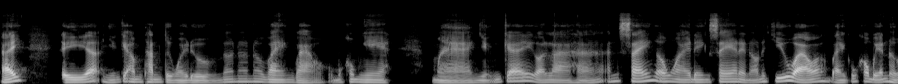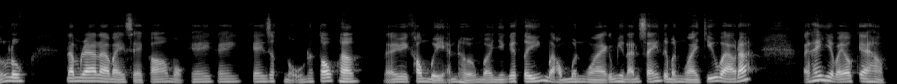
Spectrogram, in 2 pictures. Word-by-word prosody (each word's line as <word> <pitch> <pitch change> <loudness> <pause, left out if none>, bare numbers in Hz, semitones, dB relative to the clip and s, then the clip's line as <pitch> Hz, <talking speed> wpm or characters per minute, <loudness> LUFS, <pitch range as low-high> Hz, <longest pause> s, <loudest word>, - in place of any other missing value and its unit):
Đấy, - - +8 0.4
thì 105 +1 +4
á - - +5
những 105 -1 -6
cái - - 0
âm 120 -2 -1
thanh 115 -1 -1
từ 95 - -2
ngoài 95 -1 -2
đường 90 0 -3
nó 115 +2 -5
nó 130 0 -6
nó 130 -2 -5
vang 105 -2 0
vào 90 0 -3
cũng 100 +1 -10
không 115 -1 -4
nghe, 100 -2 -2 0.4
mà 90 -2 -2
những 95 +4 -6
cái, 75 +3 +1
gọi 100 -2 -1
là, 95 -2 -3
hả 90 +2 -6
ánh 135 +3 -7
sáng 150 +4 +3
ở 135 - +1
ngoài 115 -5 -2
đèn 110 0 -3
xe 130 +2 +1
này 110 - -1
nọ 95 +1 -5
nó 130 - -5
chiếu 155 +5 +2
vào 115 -4 +7
á, 140 - -2
bạn 95 +1 -2
cũng 135 - -8
không 135 -5 -1
bị 105 - +1
ảnh 120 - -1
hưởng 130 - -1
luôn. 155 -1 +3 0.4
Đâm 150 +1 +3
ra 155 0 +7
là 140 -4 +4
bạn 110 0 0
sẽ 105 -2 -4
có 120 +5 -2
một 105 -7 -7
cái 125 +1 -7
cái 130 +1 -7
cái 130 0 -3
giấc 145 -1 -7
ngủ 105 -1 -7
nó 135 - -7
tốt 155 +1 +6
hơn, 135 -1 +6 0.3
tại - - -3
vì 120 -1 -1
không 135 +2 0
bị 100 0 +1
ảnh 115 +4 -7
hưởng 105 0 -3
bởi 105 0 -1
những 110 +1 -5
cái 140 - +1
tiếng 145 +7 +2
vọng 110 - -1
bên 125 0 -3
ngoài 105 -3 0
cũng 115 - -3
như 140 - -1
là 120 - 0
ánh 125 - -3
sáng 160 +4 +1
từ 125 - 0
bên 115 +3 -2
ngoài 105 -2 +1
chiếu 145 +9 0
vào 120 -5 +5
đó. - - +6 0.5
Bạn - - -3
thấy 195 +2 +3
như 175 - +2
vậy - - +2
OK 135 +1 +2
hông? 120 -5 -2
115 Hz, 295 wpm, -23 LUFS, 100-130 Hz, 0.5 s, Đấy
